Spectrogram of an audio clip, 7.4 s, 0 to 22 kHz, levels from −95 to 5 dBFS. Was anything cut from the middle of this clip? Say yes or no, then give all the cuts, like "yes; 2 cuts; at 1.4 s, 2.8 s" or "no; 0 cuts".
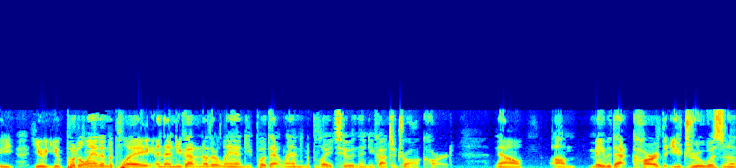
no; 0 cuts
